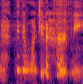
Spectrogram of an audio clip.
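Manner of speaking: whiniest possible whining, complaining voice. Speaker talks to a crabby cat, putting on a whiny voice. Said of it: "the most whiny ass voice I could have possibly made".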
